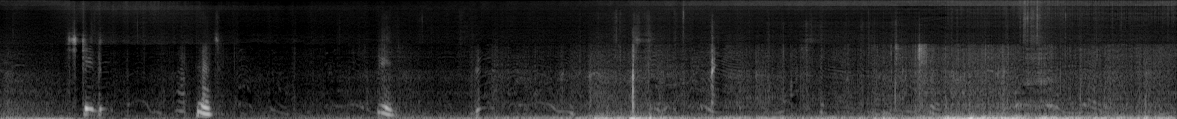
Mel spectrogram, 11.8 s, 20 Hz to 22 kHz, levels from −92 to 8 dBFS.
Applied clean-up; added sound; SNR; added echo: neural mask model DeepFilterNet 3.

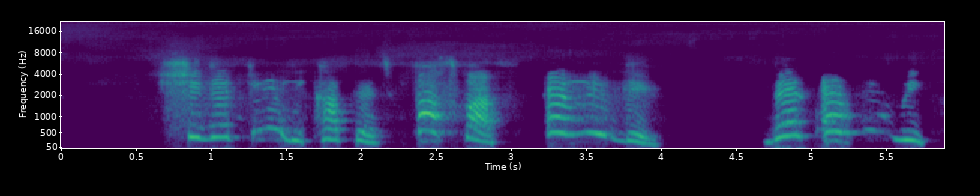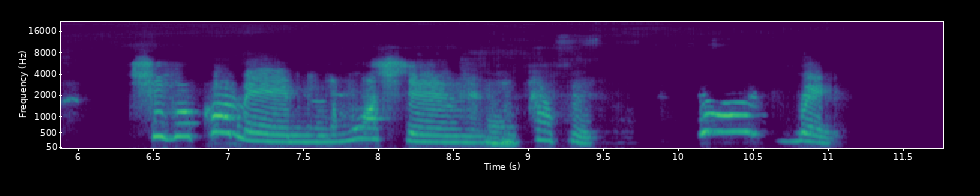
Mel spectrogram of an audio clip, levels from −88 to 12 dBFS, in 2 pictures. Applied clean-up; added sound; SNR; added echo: neural mask model Resemble Enhance denoiser.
